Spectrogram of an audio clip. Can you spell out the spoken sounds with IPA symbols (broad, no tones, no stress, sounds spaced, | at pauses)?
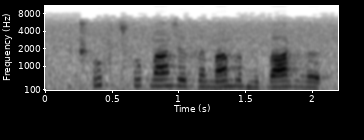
t͡ʃʼ u f t͡sʼ u ɓ ã z ø f ɛ m ã b œ b ĩ ɓ a ɡʱ ə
